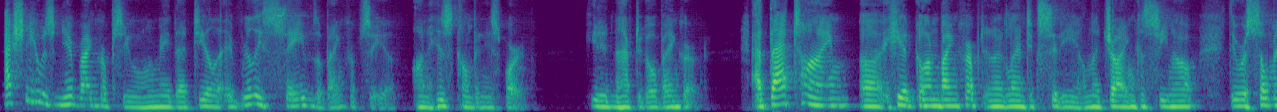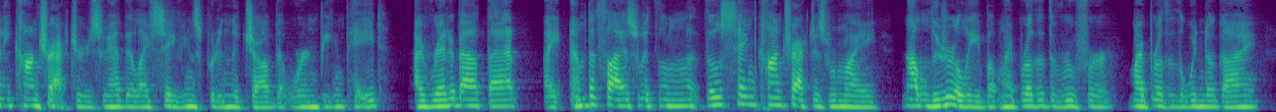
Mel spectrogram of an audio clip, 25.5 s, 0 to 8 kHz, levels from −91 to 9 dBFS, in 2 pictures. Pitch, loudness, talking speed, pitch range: 160 Hz, -19 LUFS, 195 wpm, 145-170 Hz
